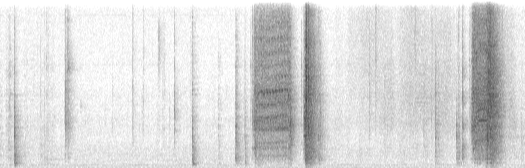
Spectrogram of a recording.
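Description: A power drill drives screws to refit the cover on a GE refrigerator's main control board, with several short whirring bursts, the longest near the middle and end, between quiet clicks and handling noises close by.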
